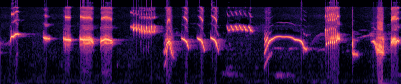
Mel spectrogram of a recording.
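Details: Black-collared starling singing vigorously with rich filler notes, used to lure other starlings into song: loud varied whistles, slurred upward notes, buzzy trills and sharp chips delivered in quick separate bursts.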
